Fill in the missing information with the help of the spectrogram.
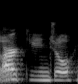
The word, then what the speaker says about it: Archangel: Dean says, did I say Archangel or is it Archangel? No, it's Archangel. – Archangel, yeah. – Archangel, okay. I was like, because it's spelled arch.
